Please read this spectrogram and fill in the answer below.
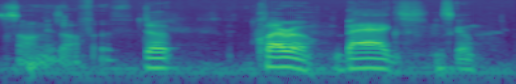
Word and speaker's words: Clairo: Clero. Clero. Sorry, it looks it's spelled like Cairo with an L, so I say Clairo.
